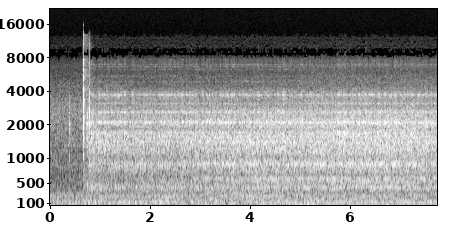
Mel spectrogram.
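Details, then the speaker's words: Newly installed pool pump and motor, first start after filling the skimmer basket to prime: sharp start after a quiet moment, then steady even motor hum with low drone, no rattles; pump runs healthy. "Alright, here we go to test the new installation of the pool pump and motor."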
